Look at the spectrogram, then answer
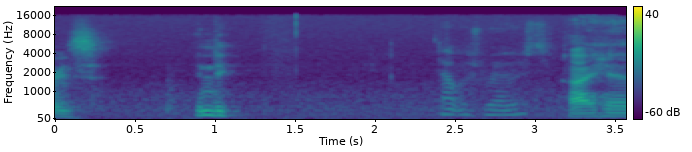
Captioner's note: gentle tapping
